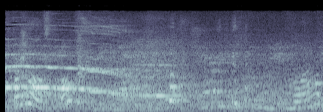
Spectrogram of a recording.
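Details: Seal held at a quarantine centre giving a loud, drawn-out tonal wail that starts high and slides gradually downward with rich harmonics, followed by quieter, shorter wavering cries.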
